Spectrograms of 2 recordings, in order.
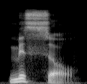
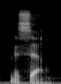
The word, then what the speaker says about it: missile: Fairtool, Hangelstoll, Missole. Brits, on the other hand, enunciate the entire suffix clearly, rhyming it with the word isle, fertile, H-O-style, missile.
